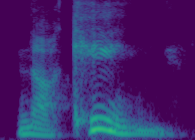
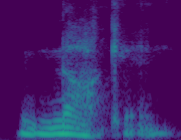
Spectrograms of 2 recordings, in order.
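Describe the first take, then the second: First: The stress is on the last syllable. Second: The stress is on the first syllable. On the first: The speaker calls it wrong. "We do not say knocking" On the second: The speaker calls it right. "we say knocking. So actually in this line, it ends unstressed"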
